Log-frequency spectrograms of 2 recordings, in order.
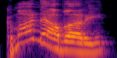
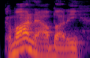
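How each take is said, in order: First: Mock scolding a friend to stand down; coaxing come on now. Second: Said in the usual way. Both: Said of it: "gives him that look like".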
